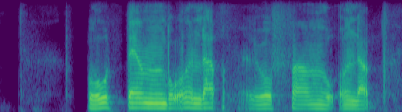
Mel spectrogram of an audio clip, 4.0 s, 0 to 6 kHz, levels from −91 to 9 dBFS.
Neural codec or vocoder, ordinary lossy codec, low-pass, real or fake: codec, 24 kHz, 0.9 kbps, WavTokenizer, small release; Opus, 16 kbps; 5.4 kHz; fake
